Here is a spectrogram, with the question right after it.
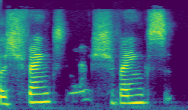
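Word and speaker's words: Švankmajer: Schwenkmeyer? Is that it? Jan? – Oh, Schwenkmeyer. – With the CH, right? Is that in your pronunciation? Yeah. Schwenkmeyer.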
